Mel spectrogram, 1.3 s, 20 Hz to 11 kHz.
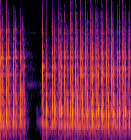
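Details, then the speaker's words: DIY lat pulldown pulley under about 45 lb: a rapid rattling chatter, roughly a dozen clicks a second, as the cable runs over it, also felt through the cable. Pulley chatter under load. "You can hear it chatter, but also you can feel it chatter, which is really annoying."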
